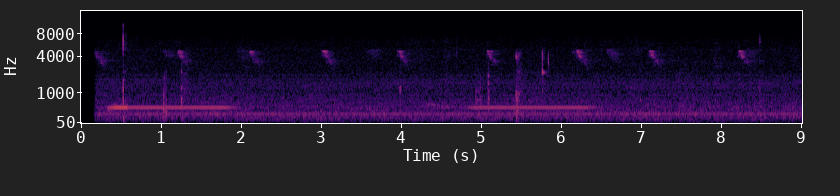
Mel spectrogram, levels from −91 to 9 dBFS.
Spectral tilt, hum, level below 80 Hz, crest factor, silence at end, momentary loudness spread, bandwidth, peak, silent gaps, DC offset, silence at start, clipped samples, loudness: -3 dB/octave; none; -84 dBFS; 32 dB; 0 s; 12 LU; 11 kHz; -22 dBFS; none; under 0.1%; 0.15 s; under 0.1%; -53 LUFS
